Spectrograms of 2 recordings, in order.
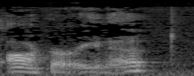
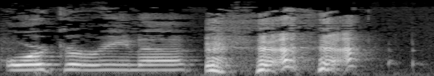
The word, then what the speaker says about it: Ocarina: I have to go off on a tangent on why nobody knows how to pronounce ocarina. Ocarina, Orcarina.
